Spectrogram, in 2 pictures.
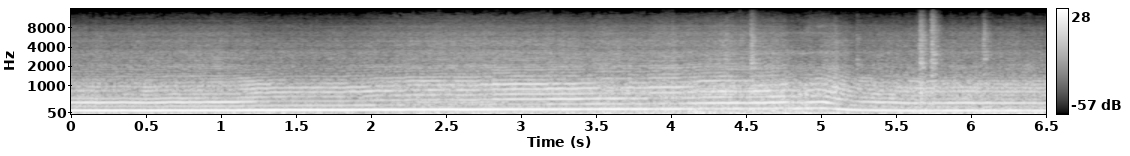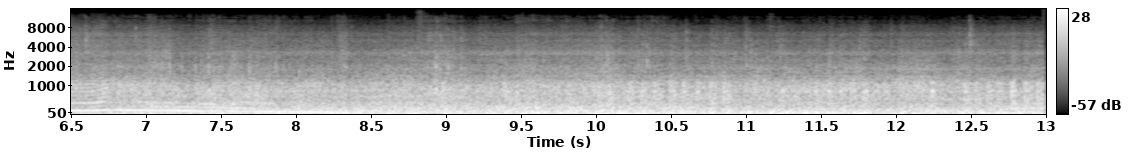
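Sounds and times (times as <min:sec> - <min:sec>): car engine from inside cabin: 0:00.0 - 0:13.0.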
